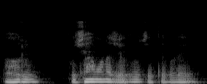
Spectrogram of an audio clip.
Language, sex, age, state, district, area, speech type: Odia, male, 30-45, Odisha, Rayagada, rural, spontaneous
